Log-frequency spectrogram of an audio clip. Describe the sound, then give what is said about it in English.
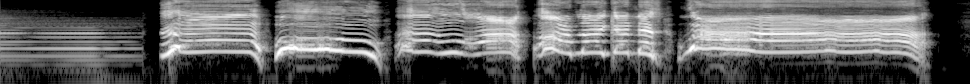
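A person screams in a series of loud, drawn-out, high-pitched wails, about five bursts separated by brief gaps, the last one long and sustained. “Anyway, more screaming.”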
